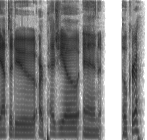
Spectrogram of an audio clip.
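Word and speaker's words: Ocre: Yeah, I'm pretty sure it's Okra. It's O-C-R-E. – Oh, okay. – All the names are in Spanish, so. But I think Okra's a name.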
